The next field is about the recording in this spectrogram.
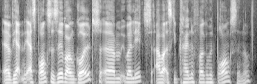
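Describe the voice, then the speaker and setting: A man's voice: medium pitch, moderate pace, warm tone, dry recording, studio quality. A man talking casually as a podcast host.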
